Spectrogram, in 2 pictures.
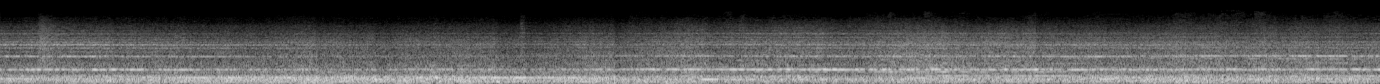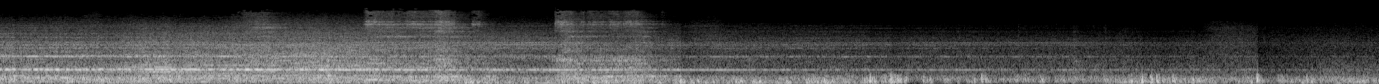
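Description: Deutsche Bahn ICE electric high-speed train pulling out of the station past the platform: a steady whine from its traction motors over the rumble of wheels on rail. A few brief high hisses come about two-thirds of the way through, and then the sound fades as the last cars go by.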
